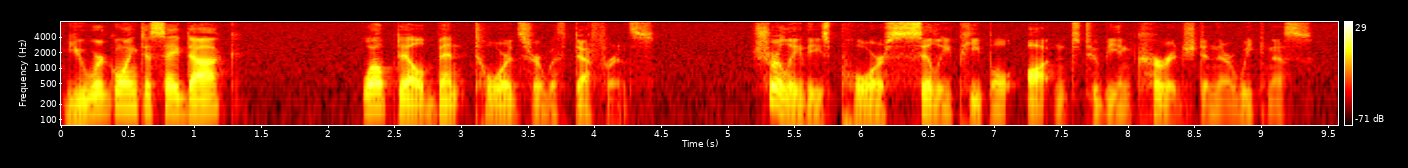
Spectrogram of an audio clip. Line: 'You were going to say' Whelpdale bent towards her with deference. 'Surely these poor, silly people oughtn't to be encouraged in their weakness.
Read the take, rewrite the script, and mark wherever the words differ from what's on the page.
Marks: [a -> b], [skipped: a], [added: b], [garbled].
'You were going to say' [added: doc] Whelpdale bent towards her with deference. 'Surely these poor, silly people oughtn't to be encouraged in their weakness.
